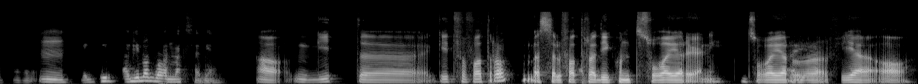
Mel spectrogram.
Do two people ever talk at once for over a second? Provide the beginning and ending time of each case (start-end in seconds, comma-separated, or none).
none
